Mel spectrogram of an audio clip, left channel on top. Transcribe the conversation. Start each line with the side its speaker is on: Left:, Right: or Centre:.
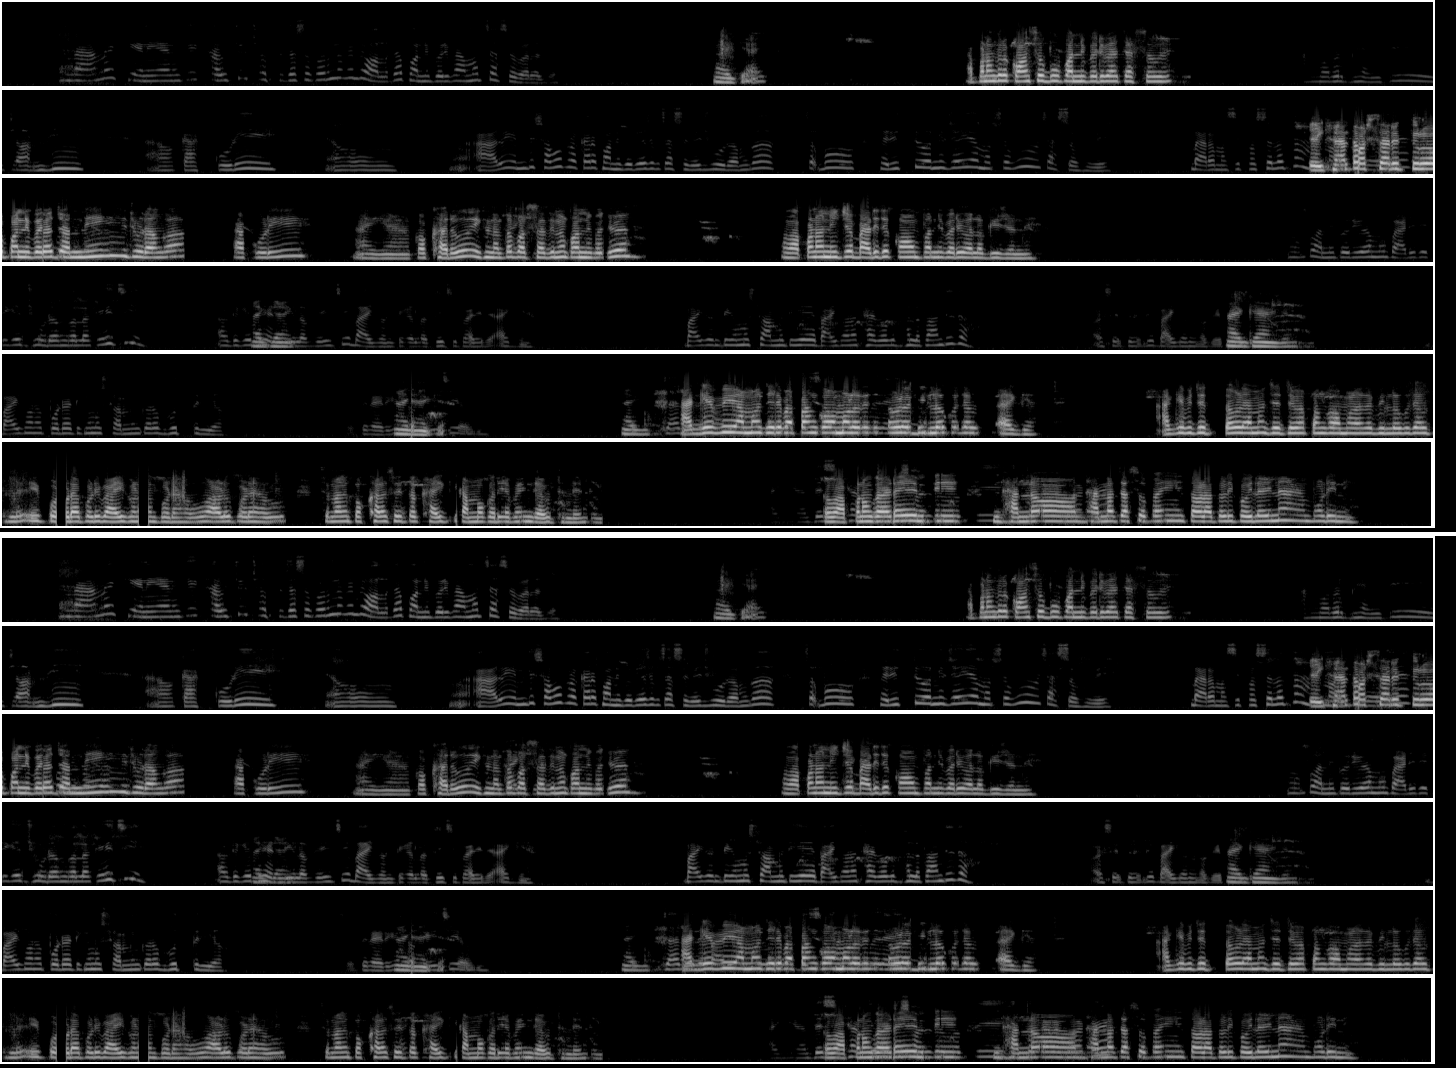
Right: ନା ଆମେ କିଣି ଆଣିକି ଖାଉଚୁ ଛତୁ ଚାଷ କରୁନୁ କିନ୍ତୁ ଅଲଗା ପନିପରିବା ଆମର ଚାଷ କରାଯାଏ।
Left: ଆଜ୍ଞା ଆଜ୍ଞା ଆପଣଙ୍କର କଁ ସବୁ ପନିପରିବା ଚାଷ ହୁଏ?
Right: ଆମର ଭେଣ୍ଡି ଜହ୍ନି ଆଉ କାକୁଡି ଆଉ ଉଁ ଆଳୁ ଏମିତି ସବୁ ପ୍ରକାର ପନିପରିବା ସବୁ ଚାଷ ହୁଏ ଝୁଡଙ୍କ ସବୁ ଋତୁ ଅନୁଯାୟୀ ଆମର ସବୁ ଚାଷ ହୁଏ ବାର ମାସୀ ଫସଲ ତ
Left: ଏଇଖିଣା
Right: ନଈକୂଳ
Left: ତ ବର୍ଷା
Right: ଏରିଆ
Left: ଋତୁ ପନିପରିବା
Right: ସବୁ
Left: ଜହ୍ନି
Right: ହୁଏ
Left: ଝୁଡଙ୍ଗ କାକୁଡି ଆଜ୍ଞା କଖାରୁ ଏଇଖିଣା ତ
Right: ଆଜ୍ଞା
Left: ବର୍ଷା ଦିନ ପନିପରିବା ଆଉ ଆପଣ ନିଜ
Right: ଆଜ୍ଞା
Left: ବାଡିରେ କଣ ପନିପରିବା ଲଗେଇଚନ୍ତି?
Right: ମୁଁ ପନିପରିବା ମୁ ବାଡିରେ ଟିକେ ଝୁଡଙ୍ଗ ଲଗେଇଛି ଆଉ ଟିକେ
Left: ଆଜ୍ଞା
Right: ଭେଣ୍ଡି ଲଗେଇ ଚି ବାଇଗଣ ଟିକେ ଲଗେଇଚି ବାରିରେ ଆଜ୍ଞା ବାଇଗଣ ଟିକେ ମୋ ସ୍ଵାମୀ ଟିକେ ବାଇଗଣ ଖାଇବାକୁ ଭଲ ପାଆନ୍ତି ତ ଆଉ ସେଥିପାଇଁ ଟିକେ ବାଇଗଣ ଲ
Left: ଆଜ୍ଞା ଆଜ୍ଞା।
Right: ବାଇଗଣ ପୋଡା ଟିକେ ମୋ ସ୍ଵାମୀଙ୍କର ବୋହୁତ ପ୍ରିୟ। ସେଥିଲାଗି ଟିକେ ଲଗେଇଚି
Left: ଆଜ୍ଞା ଆଜ୍ଞା
Right: ଆଉ।
Left: ଆଜ୍ଞା
Right: ଯାହାବି
Left: ଆଗେ
Right: ହେଲେ ବାଡିରୁ
Left: ବି ଆମ
Right: ଯୋଉ
Left: ଜେଜେବାପାଙ୍କ
Right: ଦେଶୀ ଖାଦ୍ୟ
Left: ଅମଳାରେ
Right: ମିଳେ
Left: ଯେତେବେଳେ ବିଲକୁ ଯାଉ ଆଜ୍ଞା। <inaudible> ଆଗେ ବି ଯେତେବେଳେ ଆମ ଆଗେ ଯେତେ ଜେଜେବାପାଙ୍କ ଅମଳରେ ବିଲକୁ ଯାଉଥୁଲେ ଏ ପୋଡା ପୋଡି ବାଇଗଣ ପୋଡା ହୋଉ ଆଳୁ ପୋଡା ହୋଉ ସେମାନେ ପଖାଳ ସହିତ
Right: ଆଜ୍ଞା
Left: ଖାଇକି କାମ କରିବା
Right: ଆଜ୍ଞା।
Left: ପାଇଁ ଯାଉଥୁଲେ।
Right: ଆଜ୍ଞା। ଦେଶୀ
Left: ତ ଆପଣଙ୍କ
Right: ଖାଦ୍ୟ ହଉଛି
Left: ଆଡେ
Right: ଶରୀର
Left: ଏମତି
Right: ପ୍ରତି
Left: ଧାନ
Right: ହିତକାରକ ଅଟେ।
Left: ଧାନ ଚାଷ୍ ଚାଷ ପାଇଁ ତଳା ତୁଳି ପଇଲାଣିି ନା ପଡିନି?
